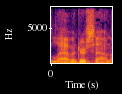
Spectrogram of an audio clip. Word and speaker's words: Lavender Sound: This is Lavender Sound. Let me spell that out. L A V E N D E R.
